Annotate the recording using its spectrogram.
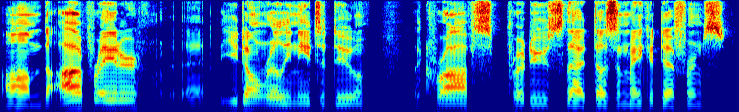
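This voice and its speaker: Bright-voiced man walking through software. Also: medium pitch, measured pace, clear, resonant tone, dry recording. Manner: relaxed, thinks aloud, corrects himself mid-step. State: slightly losing his voice. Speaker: tutorial maker. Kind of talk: casual screen-recorded software tutorial.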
